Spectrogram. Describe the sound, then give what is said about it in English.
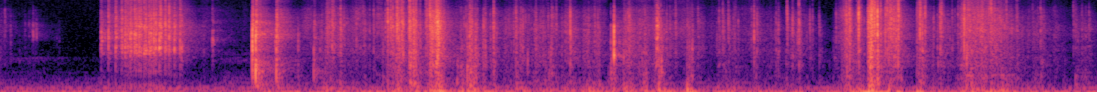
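Paper tearing and rustling as a letter opener slits open an envelope: a few scratchy bursts and crinkles of varying loudness, with no talk. “Get out the old letter opener. Open the envelope.”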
